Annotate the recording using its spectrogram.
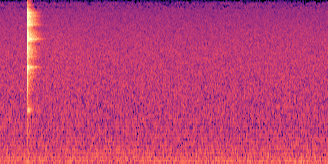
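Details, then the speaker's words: Tuning fork struck and placed behind the right ear of an adult male patient for a Rinne test during a head-to-toe assessment: bright ringing tone fading into room noise; air conduction greater than bone conduction. "now I'm going to cond conduct the Renee test I'm going going to stick this behind your ear tell me when you can no longer hear"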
